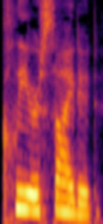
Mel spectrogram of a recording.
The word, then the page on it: clear-sighted: American English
